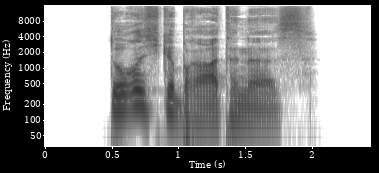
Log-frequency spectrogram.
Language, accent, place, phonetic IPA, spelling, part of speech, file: German, Germany, Berlin, [ˈdʊʁçɡəˌbʁaːtənəs], durchgebratenes, adjective, De-durchgebratenes.ogg
- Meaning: strong/mixed nominative/accusative neuter singular of durchgebraten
